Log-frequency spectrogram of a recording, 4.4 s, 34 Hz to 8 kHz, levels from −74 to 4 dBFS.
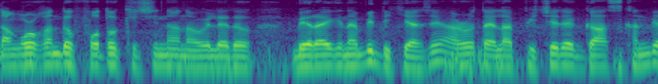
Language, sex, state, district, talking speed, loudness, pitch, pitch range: Nagamese, male, Nagaland, Kohima, 230 wpm, -17 LUFS, 115 Hz, 105-125 Hz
